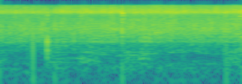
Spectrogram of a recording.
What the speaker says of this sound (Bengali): পেঁয়াজটা এবার ভাজা হয়েছে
